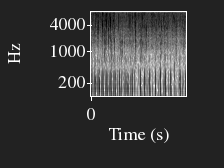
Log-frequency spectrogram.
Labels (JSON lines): {"label": "biophony, pulse", "recorder": "SoundTrap 300"}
